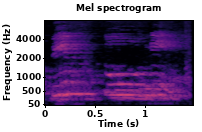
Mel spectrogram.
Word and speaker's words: Bintuni: Bacanya sekarang itu Bintuni.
